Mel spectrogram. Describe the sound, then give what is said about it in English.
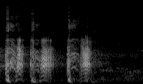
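A man fakes a dry, raspy old-man cough as if coughing up dust: three quick, wheezy hacks in close succession, loud, trailing off into quiet with no talking. “Coughing up dust.”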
